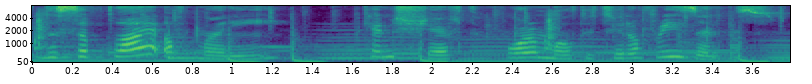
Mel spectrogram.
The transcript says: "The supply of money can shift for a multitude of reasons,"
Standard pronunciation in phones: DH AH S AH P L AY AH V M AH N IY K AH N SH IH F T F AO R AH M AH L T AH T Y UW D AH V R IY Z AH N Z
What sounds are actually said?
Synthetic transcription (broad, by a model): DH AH S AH P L AY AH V M AH N IY K AH N SH IH F T F AO R M AH L T AH T Y UW D AH V R IY Z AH N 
